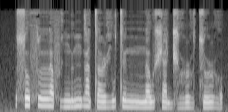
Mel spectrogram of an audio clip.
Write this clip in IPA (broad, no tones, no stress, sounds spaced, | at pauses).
s o f lː ɐ f i̤ ŋ ɨ ŋ ɡ a t a ɭ i̤ w t ɨ nː ɐ w ʃ a d͡ʒ o̤ ɭ o̤ t͡s u ɭ o̤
